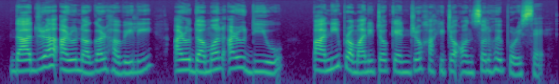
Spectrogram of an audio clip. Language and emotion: Assamese, neutral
